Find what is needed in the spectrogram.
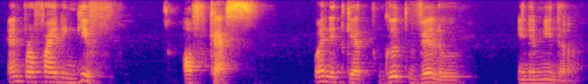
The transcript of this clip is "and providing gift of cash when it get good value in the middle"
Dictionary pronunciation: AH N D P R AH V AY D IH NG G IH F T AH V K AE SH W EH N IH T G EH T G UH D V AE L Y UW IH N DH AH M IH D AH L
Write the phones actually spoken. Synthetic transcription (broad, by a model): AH N P R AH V AY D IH NG G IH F T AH F K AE S W EH N IH T G EH T G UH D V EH L Y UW IH N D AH M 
